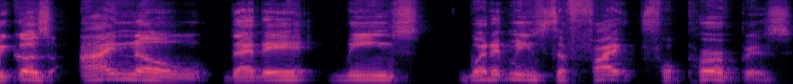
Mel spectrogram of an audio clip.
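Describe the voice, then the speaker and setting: With a New York accent and an animated tone, a man speaks at a fairly high pitch and a fairly slow pace, with ordinary pitch variation and vocal fry, in a very clean recording with a silent background. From New York City (Bronx, Brooklyn). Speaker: podcast host. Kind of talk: podcast intro monologue. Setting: live stream.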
